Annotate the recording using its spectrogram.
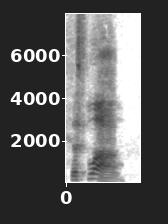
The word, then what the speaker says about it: Desplat: I don't know how to pronounce his last name. – Desplat.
